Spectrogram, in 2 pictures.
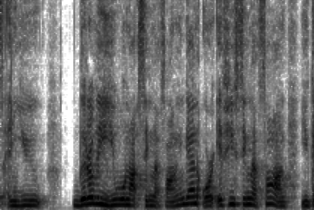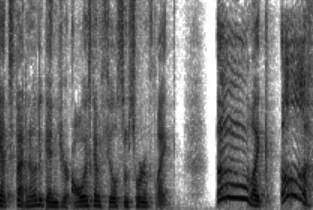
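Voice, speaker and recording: Female vocal coach hosting a solo podcast; a little low in pitch, casual and encouraging, peppered with fillers. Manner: chatty and encouraging, frequent "like" and "right?".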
